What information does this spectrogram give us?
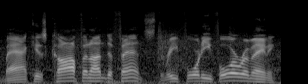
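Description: A man's voice: fairly high pitch, expressive, brisk, bright, forceful tone, a little hiss or hum. A man doing live play-by-play hockey commentary in clipped phrases with chatty asides. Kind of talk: live radio-style sports commentary. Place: indoor ice arena.

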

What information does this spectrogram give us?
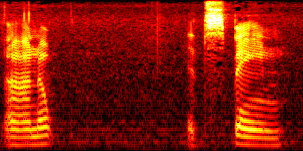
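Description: A man with a fairly high voice hosts a casual home quiz. He reads questions aloud in an informal way. There is slight noise behind him. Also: little pitch movement, very slow. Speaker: quiz host.

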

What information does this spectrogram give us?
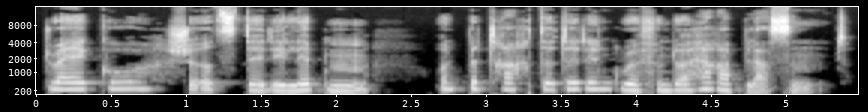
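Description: A woman reading scripted romantic fiction as a narrator in soft, measured storytelling. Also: on the high side, fairly even intonation, vocal fry.

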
